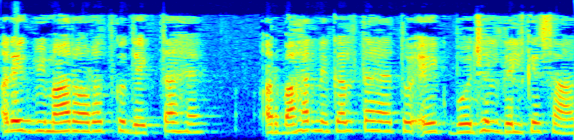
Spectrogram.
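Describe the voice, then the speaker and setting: Her tone is dark and mellow. The woman's fairly high voice keeps a fairly even intonation. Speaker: Islamic scholar. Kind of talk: religious lecture.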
